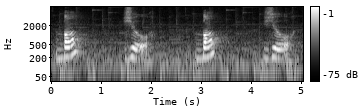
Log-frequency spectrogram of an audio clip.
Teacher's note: It has a nasal sound between the O and the N.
